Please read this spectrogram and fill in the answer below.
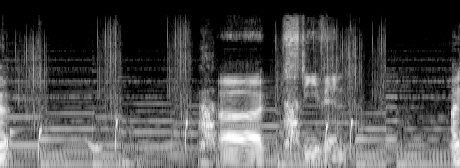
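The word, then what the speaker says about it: Steaven: you find out oh I spelled Stephen uh s-t-e-a-v-e-n the a silent there she is dude Stephen walking just sounded like Squidward walking um exactly like that Steven just ran into a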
